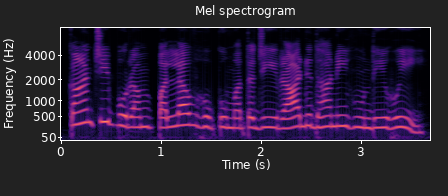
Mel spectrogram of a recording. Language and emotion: Sindhi, neutral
